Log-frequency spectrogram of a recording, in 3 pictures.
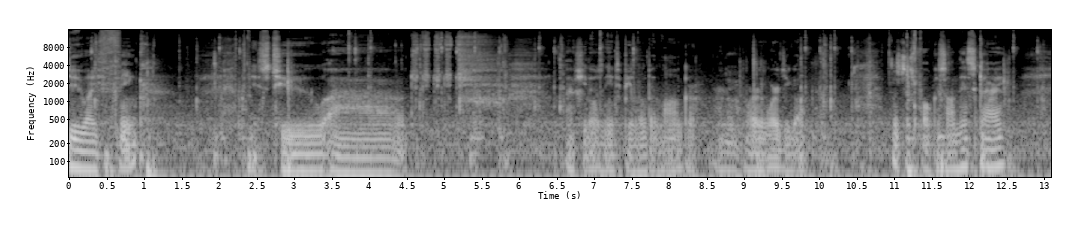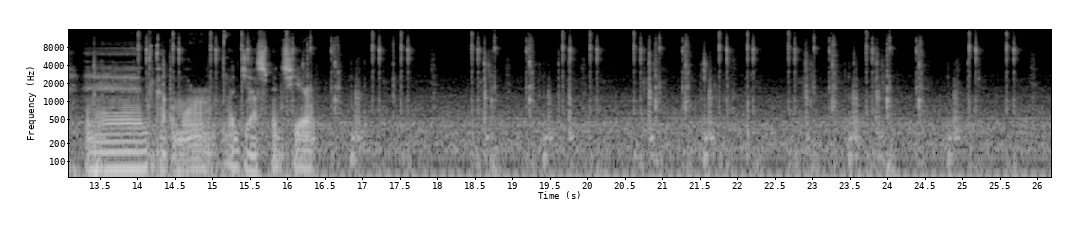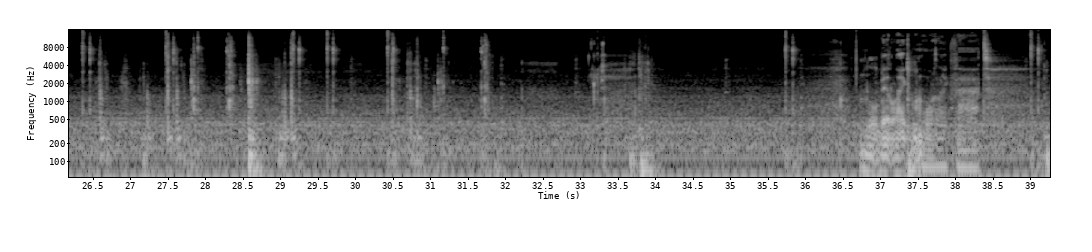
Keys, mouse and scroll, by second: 0.0 middle click, 1.0 KP_7, 1.8 scroll up 1, 2.0 shift+middle click, 3.7 click, 4.0 middle click, 5.0 middle click, 5.2 shift+middle click, 5.4 shift+middle click, 6.3 middle click, 7.1 click, 9.2 ctrl+z, 9.4-9.7 scroll down 2, 9.8 shift+middle click, 10.2 middle click, 11.2 /, 12.2 Tab, 12.6 middle click, 13.4 3, 14.0 click, 14.5 shift+click, 15.0 shift+click, 16.0 click, 16.3 middle click, 17.1 shift+click, 17.5 shift+click, 18.8 middle click, 19.7 shift+click, 20.0 shift+click, 21.0 middle click, 21.8 shift+click, 22.1 shift+click, 23.0 middle click, 23.7 shift+click, 24.0 middle click, 25.1 shift+click, 25.6 shift+click, 27.5 shift+click, 27.9 middle click, 29.2 shift+click, 29.6 shift+click, 30.9-33.5 scroll down 2, 31.2 middle click, 33.8 alt+s, 37.4 s.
